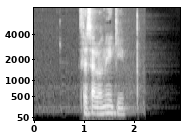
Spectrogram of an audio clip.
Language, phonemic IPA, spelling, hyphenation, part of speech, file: Greek, /θe.sa.loˈni.ci/, Θεσσαλονίκη, Θεσ‧σα‧λο‧νί‧κη, proper noun, Thessaloniki.ogg
- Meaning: Thessaloniki (a port city, the capital of Central Macedonia, in northern Greece)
